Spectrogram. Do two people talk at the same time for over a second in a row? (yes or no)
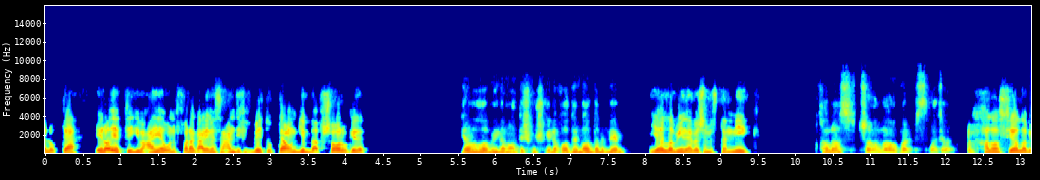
no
